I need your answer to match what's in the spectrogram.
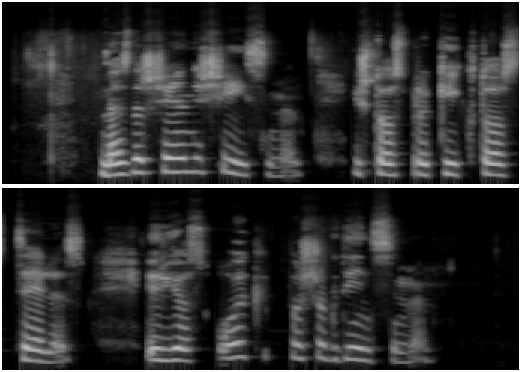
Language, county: Lithuanian, Vilnius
